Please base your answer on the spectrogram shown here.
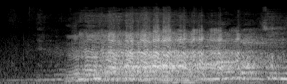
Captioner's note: class laughs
